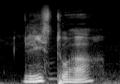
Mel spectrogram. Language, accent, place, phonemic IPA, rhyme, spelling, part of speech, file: French, France, Paris, /is.twaʁ/, -aʁ, histoire, noun, Fr-histoire.ogg
- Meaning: 1. story 2. history 3. lie, fantasy, invention 4. misadventure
